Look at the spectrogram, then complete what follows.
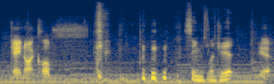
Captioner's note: laughs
